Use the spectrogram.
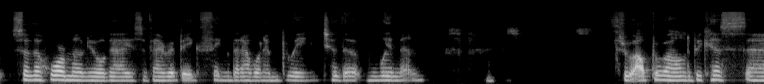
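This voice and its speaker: A woman's voice: mid-range voice, vocal fry, a little mellow, no echo. A woman from Sweden with a Swedish accent, a yoga teacher talking earnestly as a podcast guest and repeating phrases for emphasis. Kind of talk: podcast interview.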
